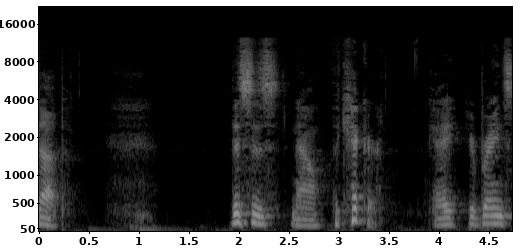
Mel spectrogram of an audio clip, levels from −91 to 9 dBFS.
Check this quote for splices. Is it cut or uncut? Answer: uncut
